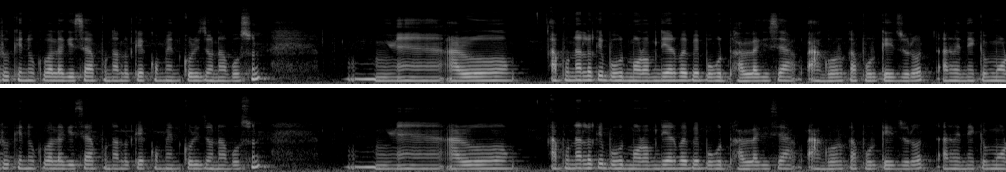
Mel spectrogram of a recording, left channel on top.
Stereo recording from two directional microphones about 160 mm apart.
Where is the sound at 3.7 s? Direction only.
30° left (ahead or behind).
